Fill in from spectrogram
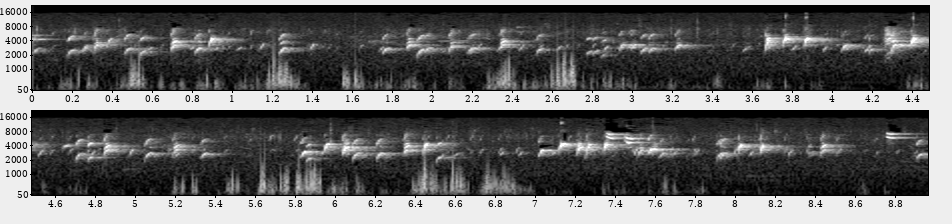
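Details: European goldfinch chick begging calls for stimulating males to sing and mate; rapid, squeaky high chirps repeated in bursts, accompanied by frequent low bumping and knocking noises.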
